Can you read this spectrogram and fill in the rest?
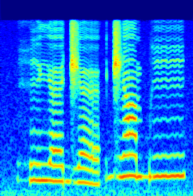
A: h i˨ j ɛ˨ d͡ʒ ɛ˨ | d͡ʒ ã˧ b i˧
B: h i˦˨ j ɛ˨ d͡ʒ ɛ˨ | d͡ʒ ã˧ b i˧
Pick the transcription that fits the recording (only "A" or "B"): A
